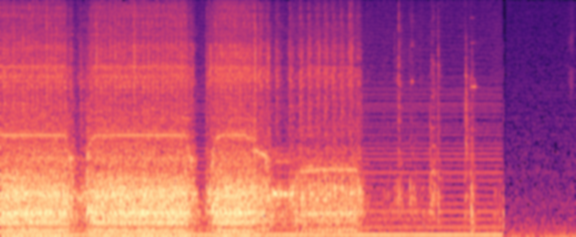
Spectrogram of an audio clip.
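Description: Brother sewing machine stitching a straight seam in three short runs with brief pauses, the last run slower and lower in pitch, ending in a back stitch to lock the seam. It stops about five and a half seconds in, leaving a quieter steady hum.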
